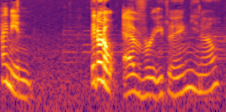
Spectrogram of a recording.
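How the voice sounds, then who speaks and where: A teenage girl in an audio drama. She sounds casual and youthful, breezy yet guarded, with a middle-pitched voice over faint music. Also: animated, unhurried, a bit bright. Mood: casual, polite. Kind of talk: naturalistic audio drama acting.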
